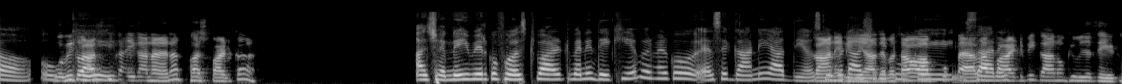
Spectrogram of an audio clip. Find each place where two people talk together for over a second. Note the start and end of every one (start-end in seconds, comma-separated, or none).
8.2-10.1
